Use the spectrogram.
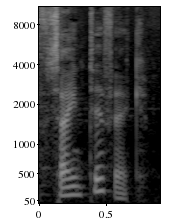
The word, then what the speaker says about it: scientific: Then we have scientific. The word scientific has 4 different syllables, and the stress is on the third because we have IC.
